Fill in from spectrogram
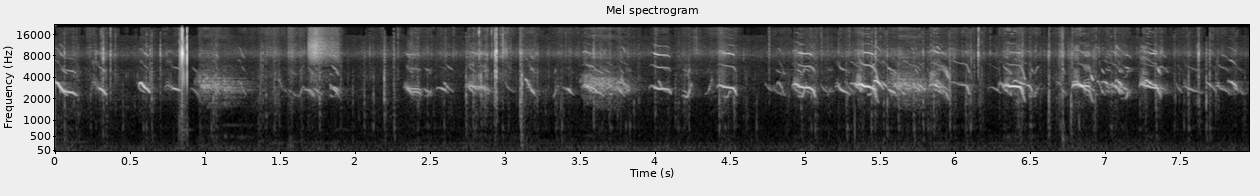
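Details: Newly hatched chicken chicks give loud piercing peeps in clustered bursts, roughly two calls per second, several birds calling together, plus a couple of sharp clicks.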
